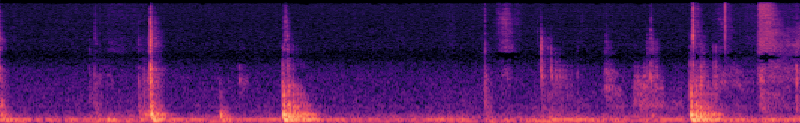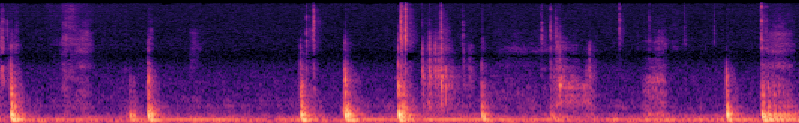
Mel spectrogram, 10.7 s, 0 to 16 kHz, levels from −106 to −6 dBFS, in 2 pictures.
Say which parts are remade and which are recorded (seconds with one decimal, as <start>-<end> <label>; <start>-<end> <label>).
0.0-3.8 recorded; 3.8-4.4 remade; 4.4-5.0 recorded; 5.0-6.2 remade; 6.2-10.7 recorded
